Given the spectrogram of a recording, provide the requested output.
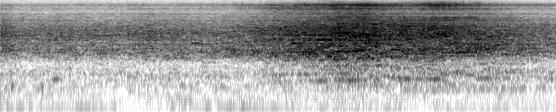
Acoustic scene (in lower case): street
